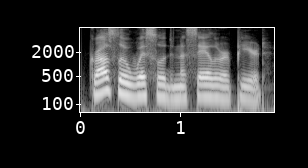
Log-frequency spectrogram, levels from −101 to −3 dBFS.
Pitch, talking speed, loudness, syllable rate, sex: 155 Hz, 185 wpm, -19 LUFS, 6.3 syllables/s, male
